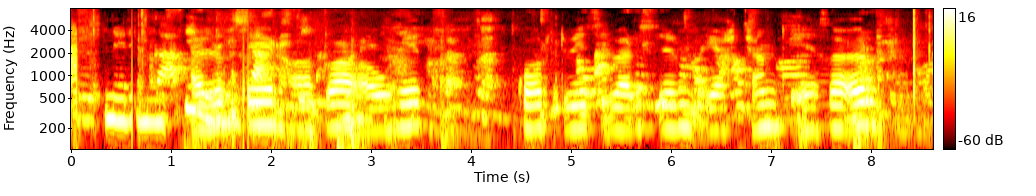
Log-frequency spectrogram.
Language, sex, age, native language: Icelandic, female, 40-49, Icelandic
